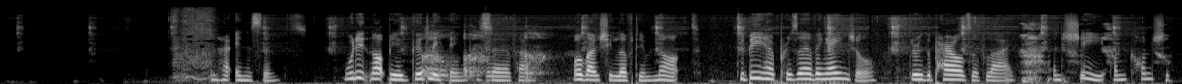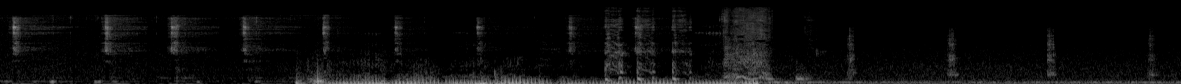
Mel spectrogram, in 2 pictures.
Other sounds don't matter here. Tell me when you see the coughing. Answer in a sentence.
The coughing can be heard from 4.2 to 5.8 s, from 10.2 to 11.7 s and from 17.2 to 18.9 s.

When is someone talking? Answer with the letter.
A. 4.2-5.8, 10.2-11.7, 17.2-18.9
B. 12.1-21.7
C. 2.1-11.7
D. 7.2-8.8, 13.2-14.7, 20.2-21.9
C.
